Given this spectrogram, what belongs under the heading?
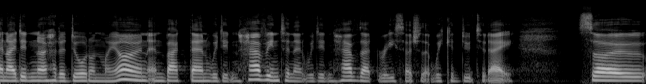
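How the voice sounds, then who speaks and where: Monotone, flat delivery from a woman at a fairly low pitch, on a very clean recording with a silent background. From Ukraine. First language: not English. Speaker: musician. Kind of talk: interview.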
